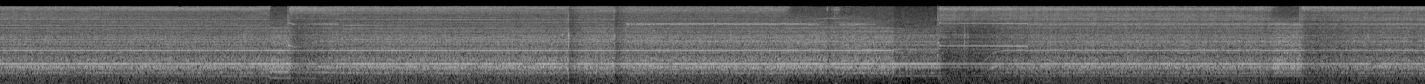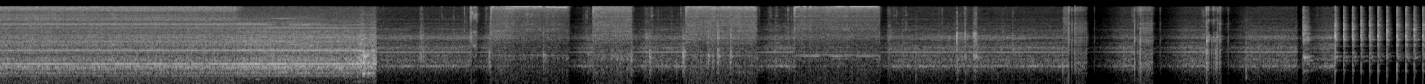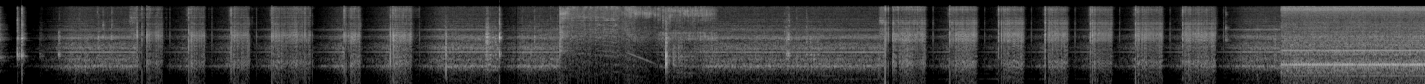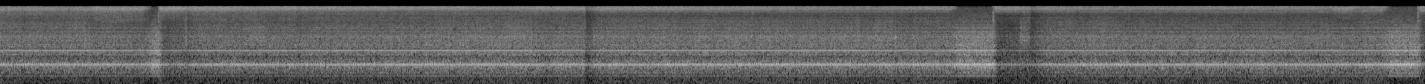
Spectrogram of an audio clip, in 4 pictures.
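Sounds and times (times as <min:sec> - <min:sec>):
power tool whining: 0:00.0 - 0:27.2, 0:29.1 - 0:57.0
welder crackling: 0:18.9 - 0:23.9, 0:24.9 - 0:26.8, 0:29.5 - 0:35.7, 0:37.3 - 0:57.0.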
